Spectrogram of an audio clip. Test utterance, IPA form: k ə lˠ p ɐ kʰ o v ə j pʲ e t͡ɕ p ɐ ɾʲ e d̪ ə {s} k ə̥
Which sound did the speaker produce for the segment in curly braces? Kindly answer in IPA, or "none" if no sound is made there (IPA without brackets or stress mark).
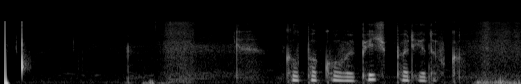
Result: f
